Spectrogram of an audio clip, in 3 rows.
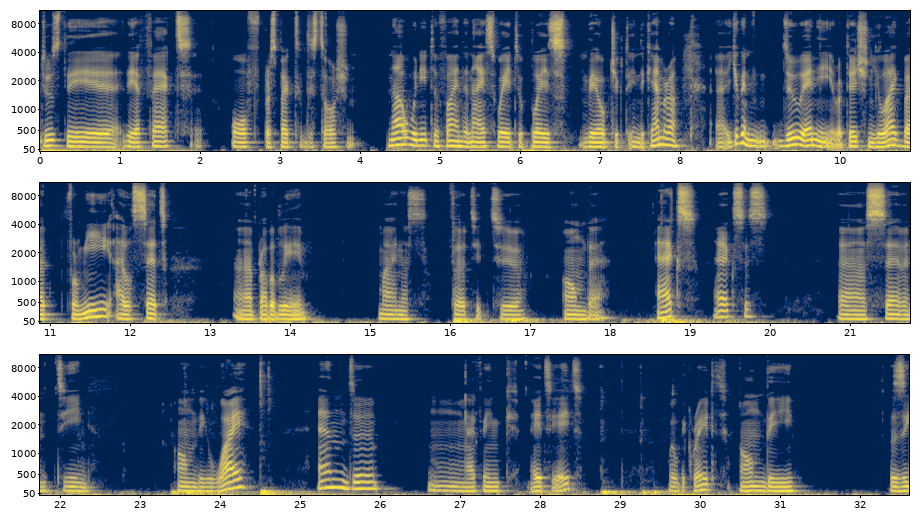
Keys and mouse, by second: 4.3-13.5 middle drag, 13.5-32.6 drag.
